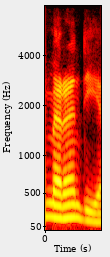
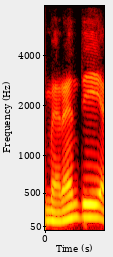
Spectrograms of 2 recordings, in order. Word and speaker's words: Marandi: that we call Charandi Marandi. And again, guys, Charandi means like nonsense in Persian, which rhymes with his name Marandi.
